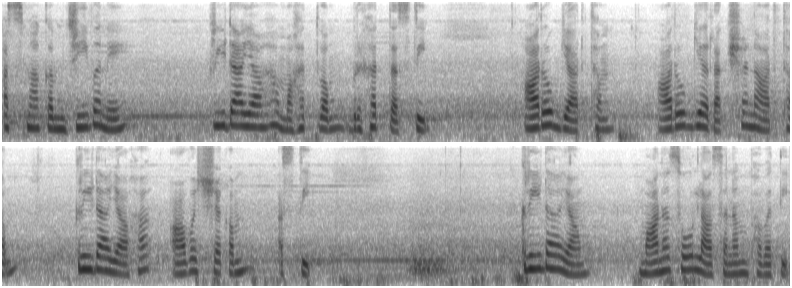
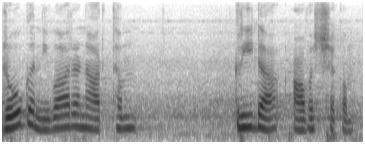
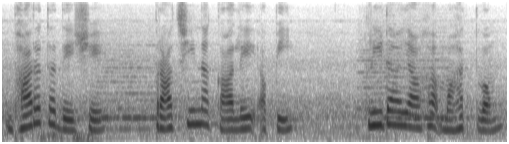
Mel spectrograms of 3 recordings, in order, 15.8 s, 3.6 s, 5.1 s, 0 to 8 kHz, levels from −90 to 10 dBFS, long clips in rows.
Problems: constant background noise, continuous background conversations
